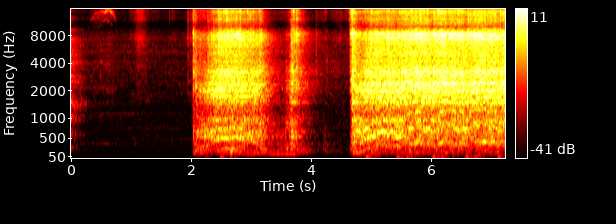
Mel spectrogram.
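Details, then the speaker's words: Old tractor parked for years with a very dead battery, full choke: two bursts of steady starter cranking with no firing; won't start, suspected lack of spark, points to be cleaned. "man. Maybe we don't have spark. Yeah, maybe we got to clean the points on it."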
